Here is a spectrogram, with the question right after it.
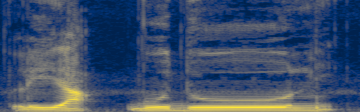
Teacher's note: Karena huruf mad jatuh sebelum huruf yang diwakafkan. Nah, cara membacanya dengan dipanjangkan 2 sampai 6 harokat. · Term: mad arid lisukun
